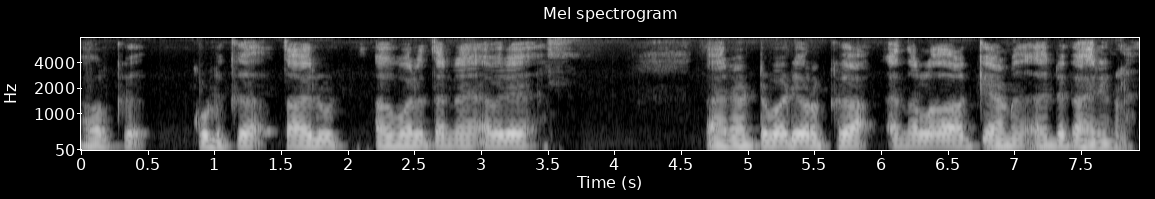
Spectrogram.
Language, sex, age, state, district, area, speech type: Malayalam, male, 60+, Kerala, Palakkad, rural, spontaneous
